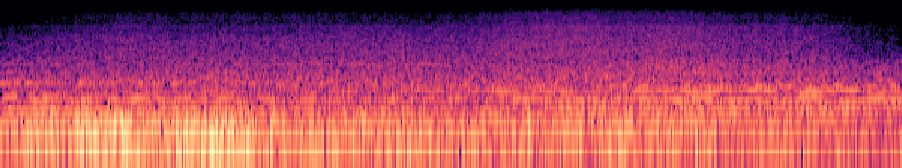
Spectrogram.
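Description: An ocean wave breaking and washing: a low rumble peaks within the first couple of seconds, then spreads into a hiss of spray. Background music with sustained tones plays underneath.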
